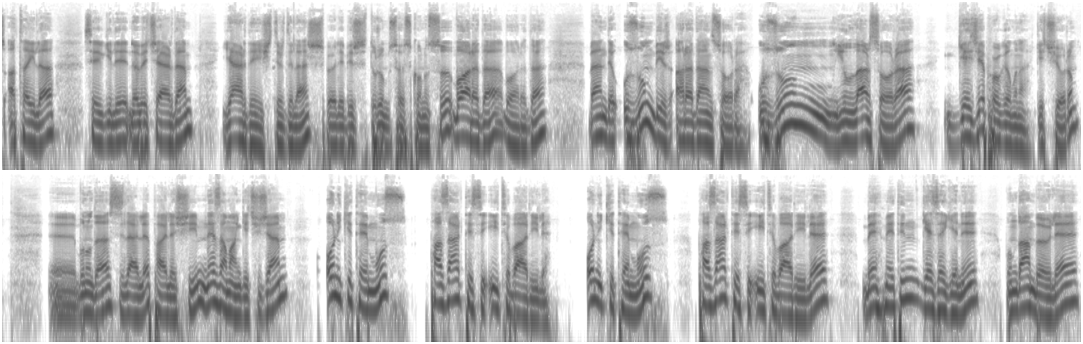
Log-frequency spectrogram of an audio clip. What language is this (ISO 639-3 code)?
tur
